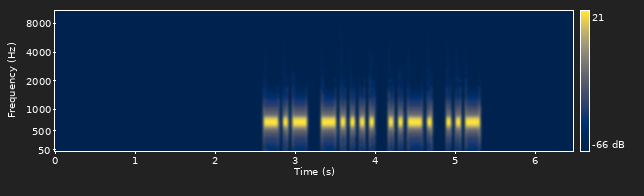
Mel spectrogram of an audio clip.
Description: Morse code, heard as a keyed tone, about 20 wpm, 700 Hz. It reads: K6FU
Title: USA Call Signs - 4 Characters - Repeated 3x - 20wpm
